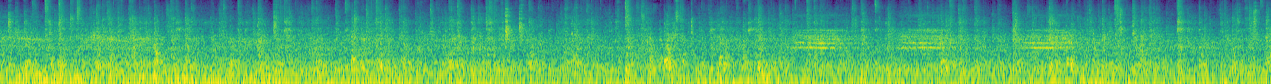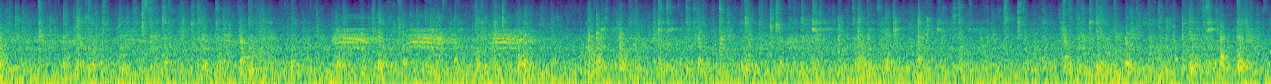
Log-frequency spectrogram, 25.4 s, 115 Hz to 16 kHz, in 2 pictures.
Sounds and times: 0.0s rain is falling 25.4s
7.9s crows are calling and shouting 11.0s
16.0s crows are calling and shouting 18.2s

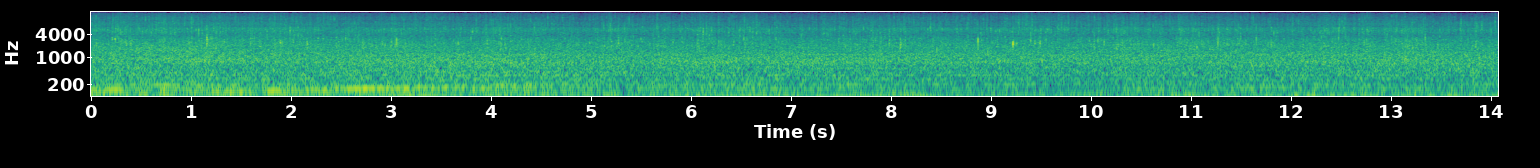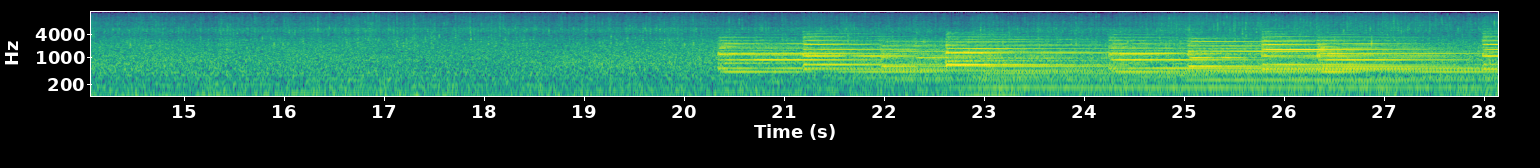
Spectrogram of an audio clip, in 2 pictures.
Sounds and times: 0.0s Other traffic travels the road, still wet 28.1s
0.0s small bubbling waterfall 28.1s
20.3s Clock Bells 28.1s

